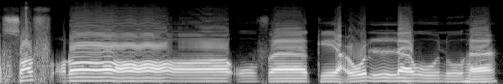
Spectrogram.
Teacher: panjangkan huruf ro sepanjang empat harakat karena di sini ada bacaan yang kita namakan dengan mad wajib muttasil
